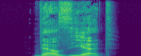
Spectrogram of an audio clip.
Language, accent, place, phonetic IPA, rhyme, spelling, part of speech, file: German, Germany, Berlin, [vɛʁˈziːɐ̯t], -iːɐ̯t, versiert, adjective / verb, De-versiert.ogg
- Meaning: versed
